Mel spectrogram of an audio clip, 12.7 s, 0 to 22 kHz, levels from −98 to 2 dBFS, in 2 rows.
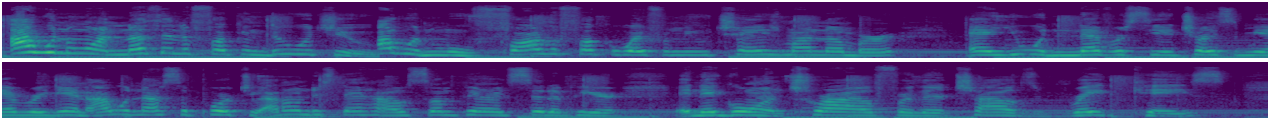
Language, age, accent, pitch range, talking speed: English, 20-39, American, 220-270 Hz, 265 wpm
